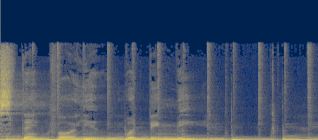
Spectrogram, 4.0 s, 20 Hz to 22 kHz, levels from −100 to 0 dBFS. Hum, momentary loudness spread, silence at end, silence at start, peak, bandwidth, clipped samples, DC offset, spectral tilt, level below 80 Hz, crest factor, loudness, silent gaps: none; 6 LU; 0 s; 0 s; -2 dBFS; 15.5 kHz; under 0.1%; under 0.1%; -5.5 dB/octave; -24 dBFS; 16 dB; -20 LUFS; none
